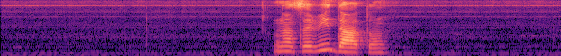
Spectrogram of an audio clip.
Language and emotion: Russian, neutral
